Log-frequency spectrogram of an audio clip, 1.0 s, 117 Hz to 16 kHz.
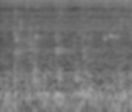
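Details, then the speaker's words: Fisher & Paykel bubble CPAP water chamber with flow set at 8 (at least 6–8 needed): continuous low bubbling and gurgling of water, showing a decent seal with pressure maintained. "so what you want to see if you've got a decent seal is bubbles and that's extreme you're not"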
